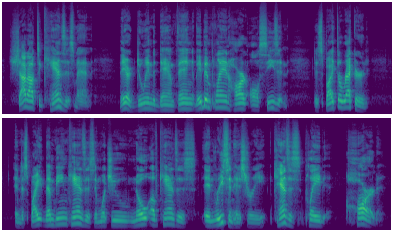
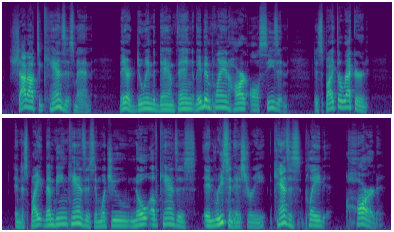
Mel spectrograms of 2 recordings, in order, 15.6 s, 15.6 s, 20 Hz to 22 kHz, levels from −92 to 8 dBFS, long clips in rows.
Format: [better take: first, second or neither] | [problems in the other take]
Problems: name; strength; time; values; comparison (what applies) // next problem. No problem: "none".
second | thin; somewhat; fading below 350 Hz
